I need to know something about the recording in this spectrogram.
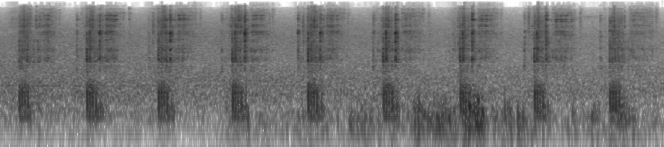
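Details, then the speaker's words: Two-stroke lawnmower deliberately run nearly dry, primer bulb almost empty: sharp bursts about once a second that fire weakly and die each time; fuel starvation, engine won't keep running, needs gas. "yeah I think she's thirsty I got a little squirt for another shot yeah it's gonna need gas"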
